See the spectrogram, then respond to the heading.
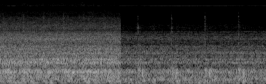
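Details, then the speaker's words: Chinese all-in-one diesel heater in a small van, reaching 16°C target and dropping into tick-over mode: steady fan and burner roar falling to a quieter, lower level; normal transition to low-speed running. "What this heater is going to do now is automatically calm down into like a tick over mode, just to maintain that 16 degrees. So we'll start to hear it slowing down now."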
